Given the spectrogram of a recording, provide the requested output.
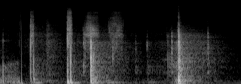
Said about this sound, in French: Ferme la porte en la claquant.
